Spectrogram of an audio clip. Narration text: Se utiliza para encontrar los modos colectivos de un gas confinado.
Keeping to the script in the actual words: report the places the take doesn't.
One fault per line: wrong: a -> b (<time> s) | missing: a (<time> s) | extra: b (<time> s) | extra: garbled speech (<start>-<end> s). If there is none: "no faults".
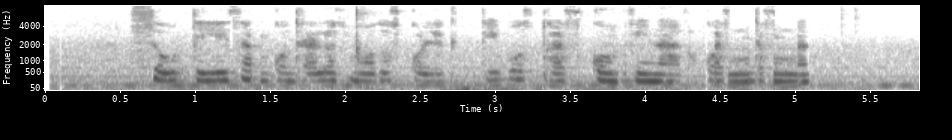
missing: para (1.4 s)
missing: un (3.4 s)
extra: garbled speech (4.4-5.1 s)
